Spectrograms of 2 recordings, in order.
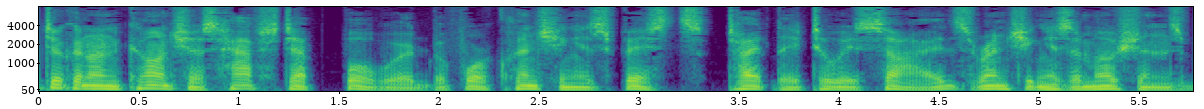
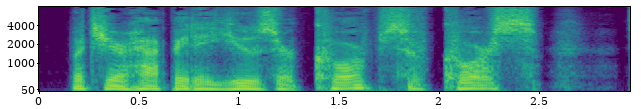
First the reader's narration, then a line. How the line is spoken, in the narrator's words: spat Davian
